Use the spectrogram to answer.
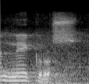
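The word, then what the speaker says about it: νεκρός: hablar de Muertos es una palabra que literalmente se pronuncia necros de ahí viene la la famosa palabra necrosis usted sabe cuando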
